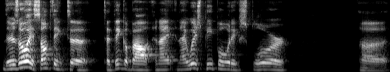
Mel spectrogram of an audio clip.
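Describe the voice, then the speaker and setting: A man's voice: mid-range voice, fairly bright tone. A man in a casual philosophical conversation, rambling thoughtfully and often reaching for words with many likes. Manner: rambling, filler-heavy, thoughtful.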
